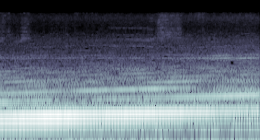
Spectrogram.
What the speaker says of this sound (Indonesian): Ya, coba kita geber lagi.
